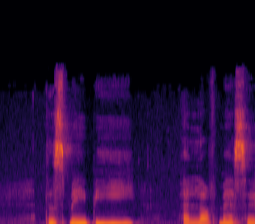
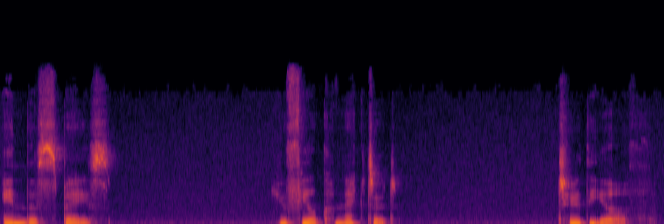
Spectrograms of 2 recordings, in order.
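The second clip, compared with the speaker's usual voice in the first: calm meditation voice with long pauses; short, measured phrases, leaving room to breathe; guided meditation; slower than usual. Acted. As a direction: guide them gently into stillness, unhurried.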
